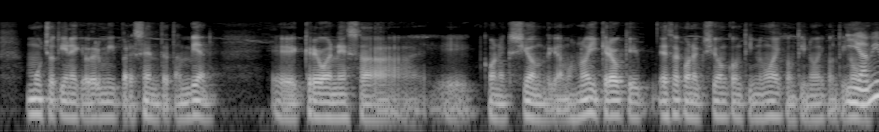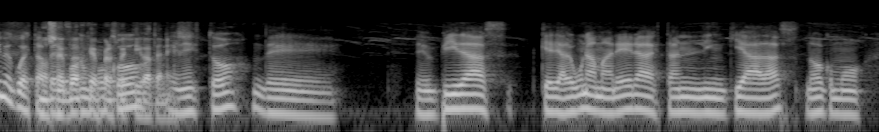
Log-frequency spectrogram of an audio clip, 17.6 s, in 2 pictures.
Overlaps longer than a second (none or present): present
